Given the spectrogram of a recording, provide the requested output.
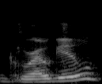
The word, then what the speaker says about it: Grogu: pronounced So Grogu. Get it Grogu.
